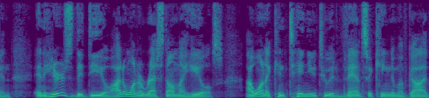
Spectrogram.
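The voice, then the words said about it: Slightly congested voice from a cold. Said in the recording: “I'm sick. You could probably hear it in my voice a little bit. But, I've got a bit of a cold.”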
